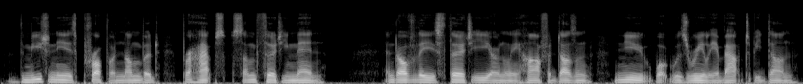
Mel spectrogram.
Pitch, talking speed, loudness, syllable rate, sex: 95 Hz, 180 wpm, -20 LUFS, 5.4 syllables/s, male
